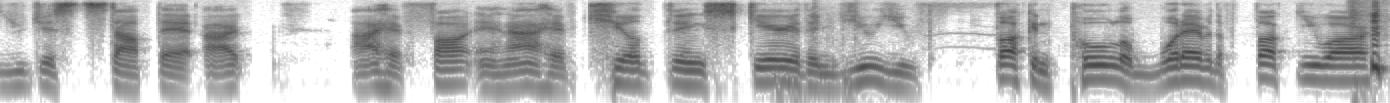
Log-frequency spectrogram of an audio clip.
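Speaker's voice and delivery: muttering, grumbling quietly under the breath to oneself. A narrator voicing a character losing control: muttering to himself. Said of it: "Marv is starting to mutter to himself".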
